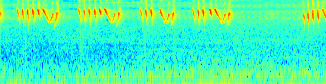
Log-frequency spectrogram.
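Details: Bar-winged prinia in the morning, singing repeated high, rapid trilled phrases that each close with a quick swooping dip, given about once a second in a steady series against a soft low background.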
